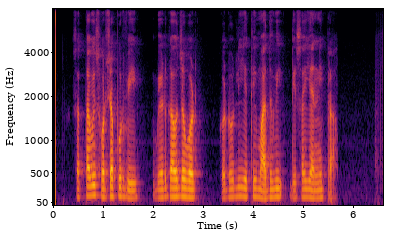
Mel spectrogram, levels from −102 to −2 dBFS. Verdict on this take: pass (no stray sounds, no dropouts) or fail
pass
